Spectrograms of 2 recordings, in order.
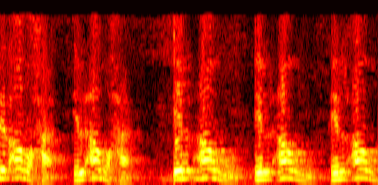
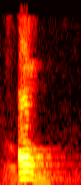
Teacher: ان حبس الصوت بتاع الضاد ده اللي احنا بنعمله نقول أض غلط، لانها مش حرف شديد، ده حرف رخو · Shown in: first take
